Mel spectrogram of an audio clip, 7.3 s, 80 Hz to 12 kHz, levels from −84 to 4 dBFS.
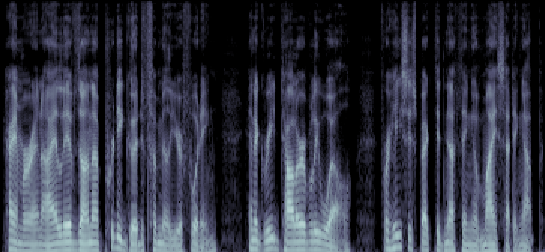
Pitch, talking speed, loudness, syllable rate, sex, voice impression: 100 Hz, 180 wpm, -21 LUFS, 5.4 syllables/s, male, very masculine, adult-like, slightly fluent, slightly cool, sincere, slightly unique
